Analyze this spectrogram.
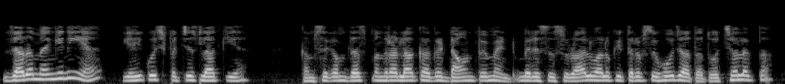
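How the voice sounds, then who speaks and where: An entitled young groom acted by a man talks politely but with money on his mind. His voice is high for a man, in a dry, slightly muffled story-drama recording. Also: brisk, no echo, natural voice. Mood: slyly polite.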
